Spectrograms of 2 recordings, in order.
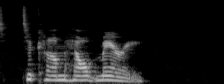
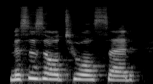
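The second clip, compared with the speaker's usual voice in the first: plain reading voice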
